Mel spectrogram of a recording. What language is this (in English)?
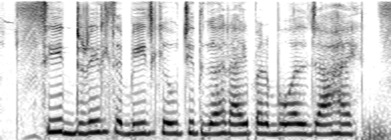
Magahi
